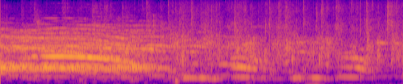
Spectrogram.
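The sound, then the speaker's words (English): A crowd breaks into loud, sustained applause with cheers and high whoops rising over the dense clapping. It eases off slightly toward the end but keeps going. “And let's hear it for”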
